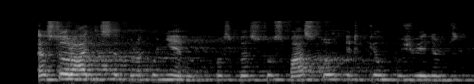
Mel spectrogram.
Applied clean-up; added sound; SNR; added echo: none; none; none; reverberation time 2.1 s.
